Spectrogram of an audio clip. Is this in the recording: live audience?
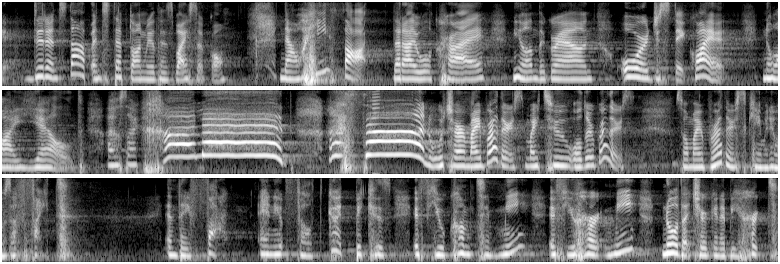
yes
